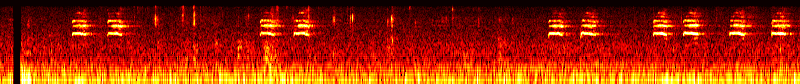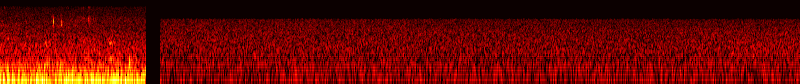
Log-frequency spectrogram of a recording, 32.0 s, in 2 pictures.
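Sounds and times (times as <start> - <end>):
bird calling: 1.4 - 2.8, 5.1 - 7.1, 11.0 - 12.2, 13.0 - 16.1.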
